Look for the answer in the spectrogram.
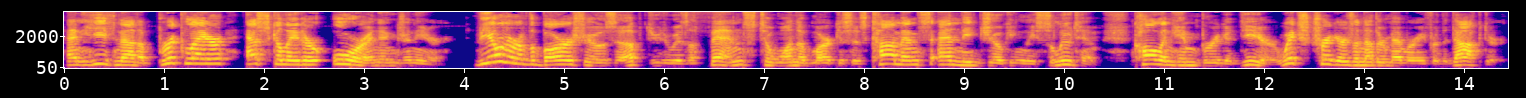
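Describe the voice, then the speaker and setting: A man's voice: high-pitched, lively intonation, normal speed, bright, forceful tone, poor audio. A man hosting a scripted review, narrating with a fan's enthusiasm and wry asides. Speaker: host, reviewer.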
